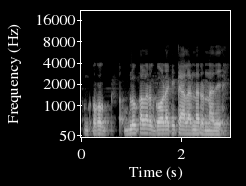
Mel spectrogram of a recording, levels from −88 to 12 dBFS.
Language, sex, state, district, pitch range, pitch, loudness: Telugu, male, Telangana, Mahabubabad, 115-125 Hz, 120 Hz, -16 LUFS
